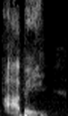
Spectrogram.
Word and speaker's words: Abe: You know, like the name A-B-E, which is a last name in Japan, a very common last name, A-B-E, is not pronounced Abe. It's Abi.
